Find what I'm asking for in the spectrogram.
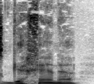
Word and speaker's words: Gehenna: Sheol, Abaddon, and the term that's often translated hell, which is Gehenna. – He said those are way better than I did. I don't know if anybody noticed that.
